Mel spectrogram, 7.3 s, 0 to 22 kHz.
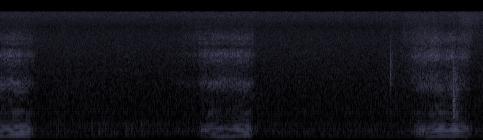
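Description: Three rattling, buzzy snores from a sleeping dog, about 19 a minute, with quiet pauses between them in a small room.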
